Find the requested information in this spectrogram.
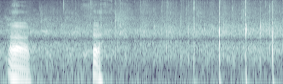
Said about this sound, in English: Okay, you celebrated by clapping. Yes, it is a praise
